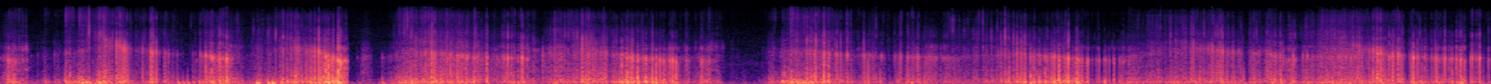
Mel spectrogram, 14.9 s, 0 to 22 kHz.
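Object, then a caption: Foam microphone windscreens. Long glittery acrylic nails on both hands slowly scratch two small, soft, porous black foam windscreens on the mics of a Tascam DR-40X recorder. The result is a dense, muffled, bass-heavy crunching and rustling that runs almost continuously, with brief near-silent pauses around 3.5 and 7.5 seconds.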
